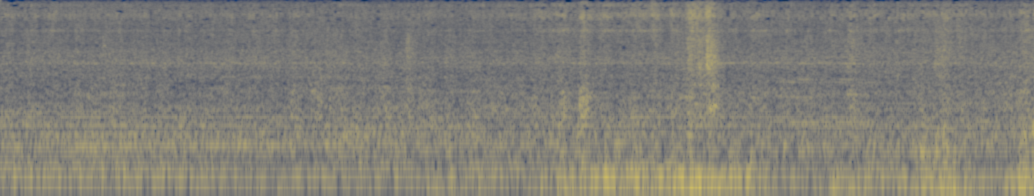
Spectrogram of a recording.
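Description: Vande Bharat Express electric multiple-unit train running along the track, heard from inside its driver's cab as a steady low rumble. A couple of brief louder rattles come about six and seven seconds in.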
